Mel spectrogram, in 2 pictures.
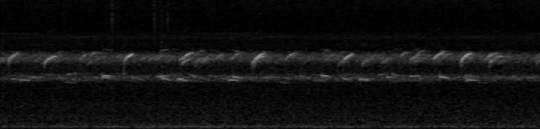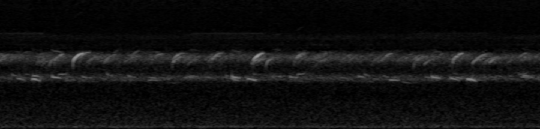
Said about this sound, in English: Here are the Koki frogs, which are quite activating, which I think of for the third eye.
